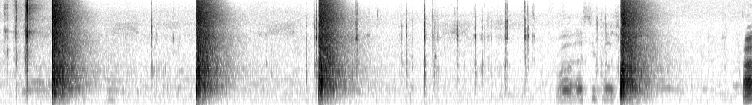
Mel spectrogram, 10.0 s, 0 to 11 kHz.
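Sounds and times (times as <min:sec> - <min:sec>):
gunshots with echoing tail: 0:00.7 - 0:01.2, 0:02.6 - 0:03.2, 0:04.2 - 0:04.7, 0:08.3 - 0:08.8.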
